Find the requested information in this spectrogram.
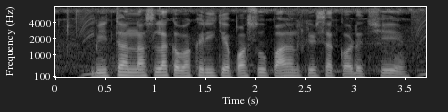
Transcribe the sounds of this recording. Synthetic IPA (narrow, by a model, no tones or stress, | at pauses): bit̪ənəsləkbəkɾikepəsupalənkiɾsəkːəɾɛt̪̚t͡ʃʰi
